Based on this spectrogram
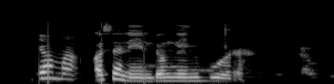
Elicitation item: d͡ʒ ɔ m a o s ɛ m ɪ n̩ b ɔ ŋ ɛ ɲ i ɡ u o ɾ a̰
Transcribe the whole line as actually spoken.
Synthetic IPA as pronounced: d͡ʒ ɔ m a ɔ s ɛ n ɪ n̩ d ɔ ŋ e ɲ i b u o ɾ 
